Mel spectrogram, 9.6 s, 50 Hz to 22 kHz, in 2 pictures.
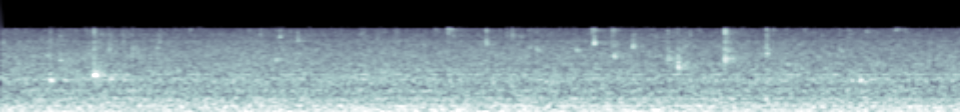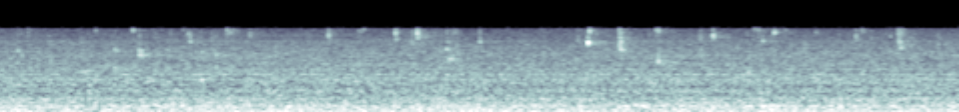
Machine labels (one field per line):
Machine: pump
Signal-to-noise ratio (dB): -6 dB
